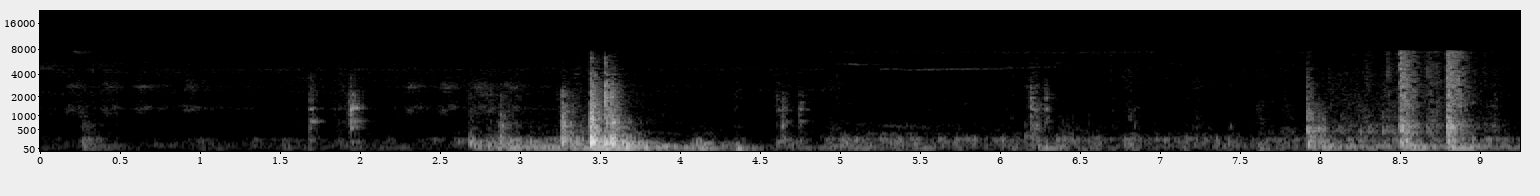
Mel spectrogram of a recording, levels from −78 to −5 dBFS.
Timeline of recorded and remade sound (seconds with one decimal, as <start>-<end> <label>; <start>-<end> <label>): 0.0-2.3 remade; 2.3-9.3 recorded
